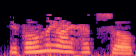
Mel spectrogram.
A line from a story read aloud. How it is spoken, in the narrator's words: sighed Meg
